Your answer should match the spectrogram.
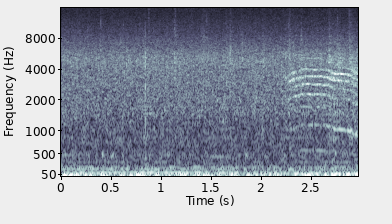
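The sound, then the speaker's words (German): Steady rain falls outside on a balcony, a continuous soft hiss of drops pattering on a surface, even throughout, with a low background rumble and no voices, while the sun shines faintly through the rain. “Und die Sonne kommt noch etwas vor hinter den Wolken und, und, und scheint ganz wenig, also ja, durch den Regen durch.”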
